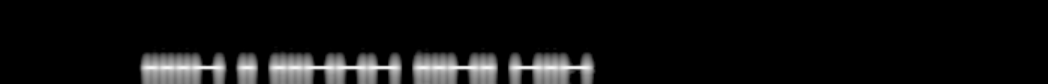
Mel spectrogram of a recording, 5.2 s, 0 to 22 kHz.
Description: Morse code, heard as a keyed tone, about 30 wpm, 700 Hz. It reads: VE2FK
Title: Call Signs - 30wpm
